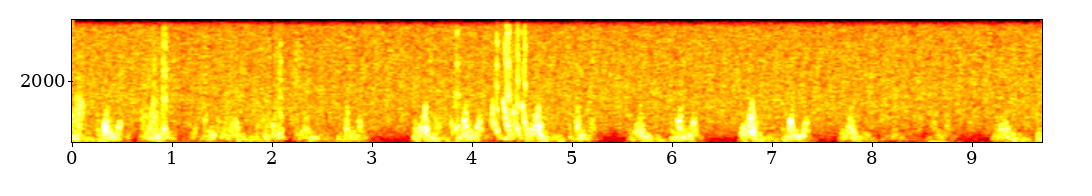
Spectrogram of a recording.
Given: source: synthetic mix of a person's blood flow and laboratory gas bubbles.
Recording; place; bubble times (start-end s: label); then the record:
Doppler ultrasound of blood flow; precordium
0.00-0.14 s: bubbles
0.45-1.04 s: bubbles
1.62-1.69 s: bubbles
1.81-2.25 s: bubbles
3.61-3.71 s: bubbles
3.77-3.92 s: bubbles
4.18-4.60 s: bubbles
From the record:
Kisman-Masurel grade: 221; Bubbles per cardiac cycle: several, 3 to 8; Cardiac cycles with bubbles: 10 to 50%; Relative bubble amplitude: barely perceptible (0.100 to 0.250); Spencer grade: 2 (many but less than half of the cardiac periods contain bubble signals, singularly or in groups); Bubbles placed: only in the low amplitude regions of the cardiac cycle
